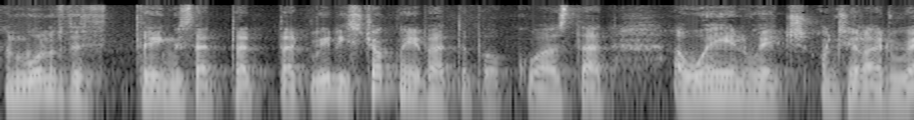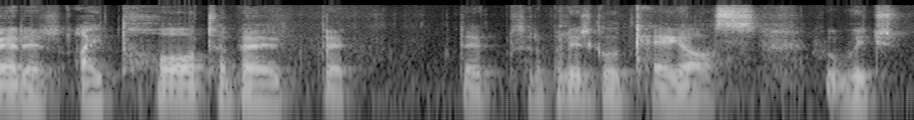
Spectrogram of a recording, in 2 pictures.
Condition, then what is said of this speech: None; typical speech.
